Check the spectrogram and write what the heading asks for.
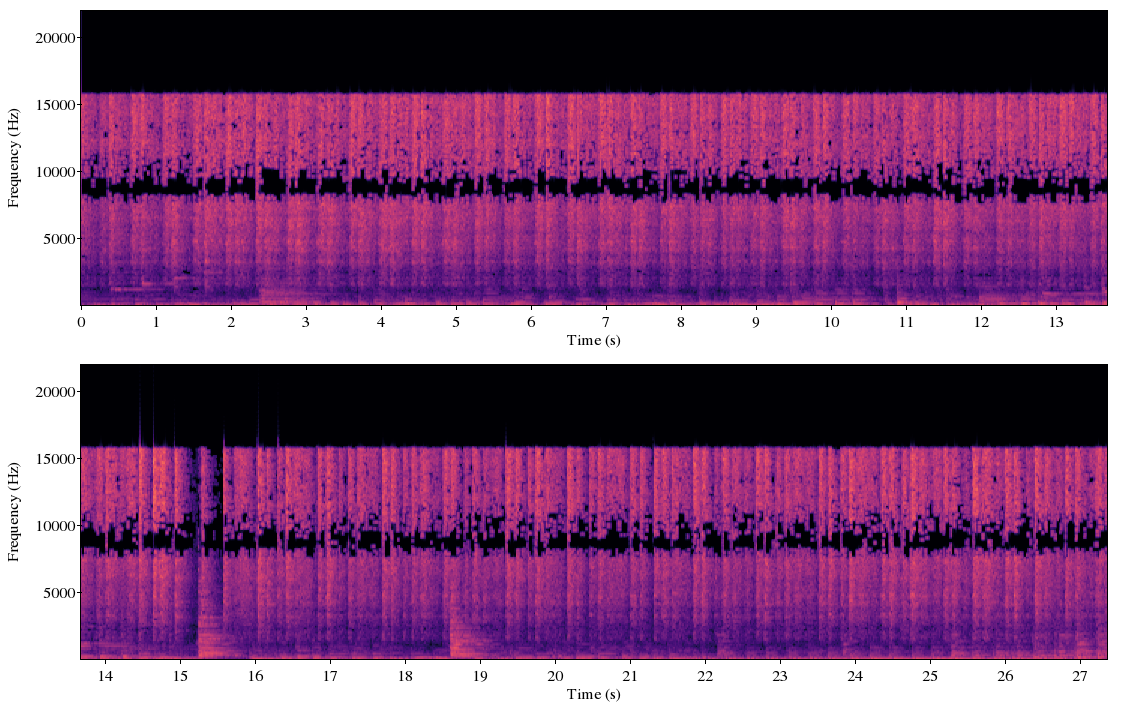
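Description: Live Latin jazz: a double bass played pizzicato, its moving line of low notes the loudest part, over piano chords, shaken maracas and congas.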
